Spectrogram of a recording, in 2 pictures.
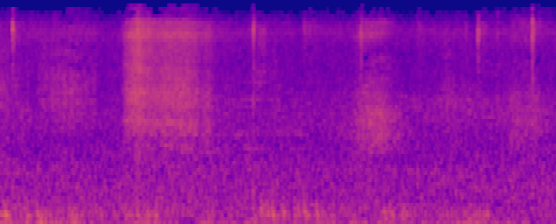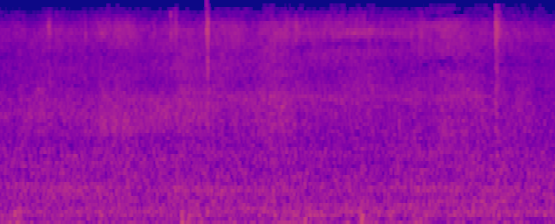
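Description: Waves wash onto the beach at La Cala in Benidorm, a steady low surf roar mixed with gusting wind buffeting the microphone, with no voices.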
